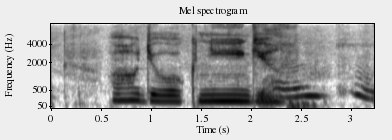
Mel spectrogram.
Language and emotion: Russian, sad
